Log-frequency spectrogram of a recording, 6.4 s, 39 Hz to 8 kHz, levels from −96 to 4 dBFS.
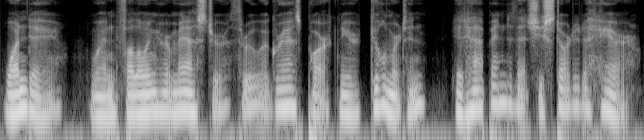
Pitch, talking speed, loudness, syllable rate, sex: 120 Hz, 175 wpm, -19 LUFS, 5.0 syllables/s, male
